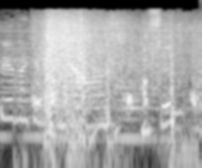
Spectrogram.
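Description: Water splashes as something moves through a shallow pool.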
